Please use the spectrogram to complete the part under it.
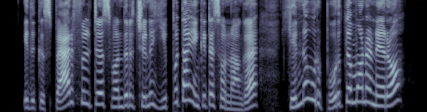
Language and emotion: Tamil, surprised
